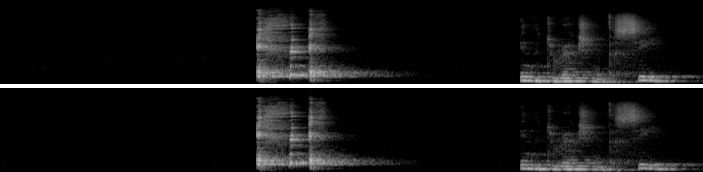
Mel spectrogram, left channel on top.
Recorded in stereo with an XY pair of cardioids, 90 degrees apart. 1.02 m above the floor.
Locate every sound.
2.6 s a cough: 20° right, 0.5 m
5.2 s a man speaking: 35° left, 0.8 m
